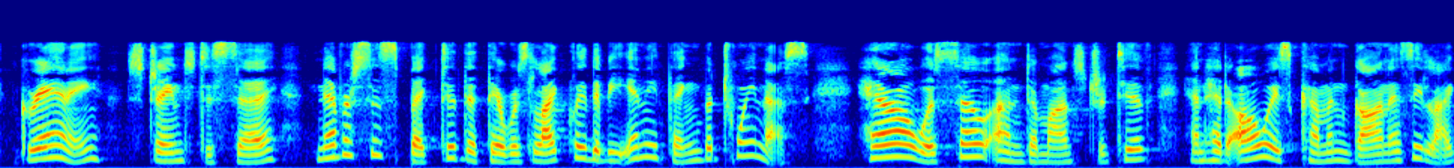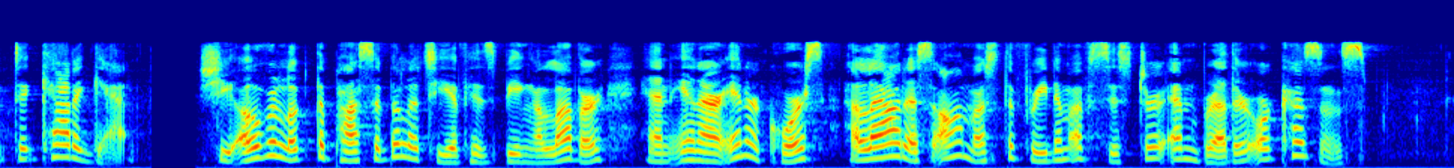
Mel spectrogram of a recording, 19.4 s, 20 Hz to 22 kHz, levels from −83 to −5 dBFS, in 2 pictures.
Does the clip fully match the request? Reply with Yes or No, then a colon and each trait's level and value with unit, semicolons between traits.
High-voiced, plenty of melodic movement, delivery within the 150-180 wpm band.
Yes: high, 225 Hz; wide, 6.4 semitones; average, 165 wpm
